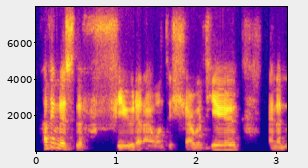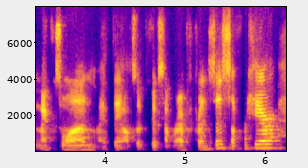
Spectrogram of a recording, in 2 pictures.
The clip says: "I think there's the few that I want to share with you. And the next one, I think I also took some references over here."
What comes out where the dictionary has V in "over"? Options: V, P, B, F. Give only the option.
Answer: F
